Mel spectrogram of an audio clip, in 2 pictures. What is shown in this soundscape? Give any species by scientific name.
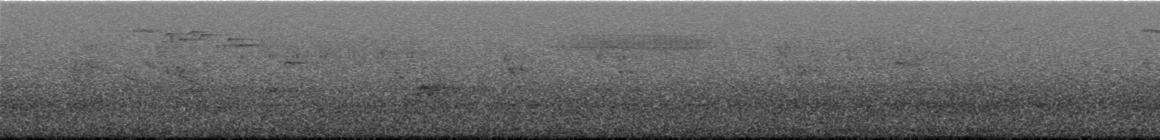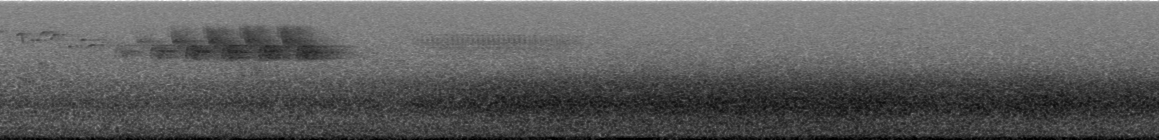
Certhia americana, Corvus brachyrhynchos, Spizella passerina, Seiurus aurocapilla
